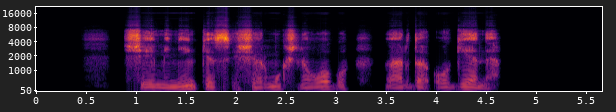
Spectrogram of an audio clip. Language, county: Lithuanian, Klaipėda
